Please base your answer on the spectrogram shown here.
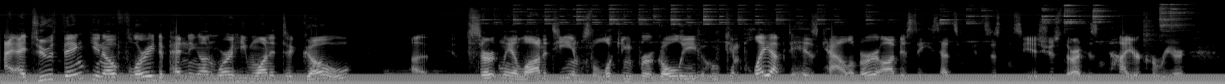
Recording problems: electrical hum; loud; throughout; 60 Hz, 9 dB below the speech
alarms or sirens; noticeable; throughout; 10 dB below the speech
high-pitched whine; faint; throughout; 10.5 kHz, 35 dB below the speech

